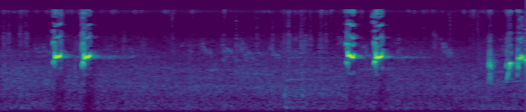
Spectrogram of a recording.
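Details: ['Wild bulbul song used to prompt silent birds to sing: paired short bright whistled notes repeated about three seconds apart, then a rapid warbled phrase at the end, over a low background hum.']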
